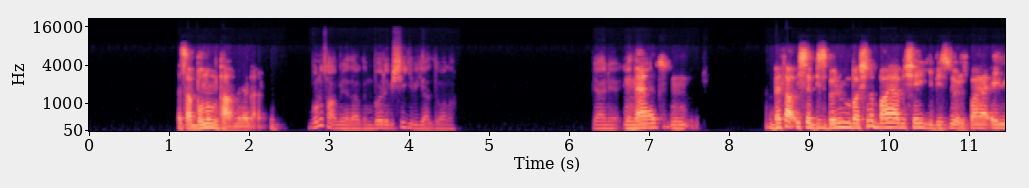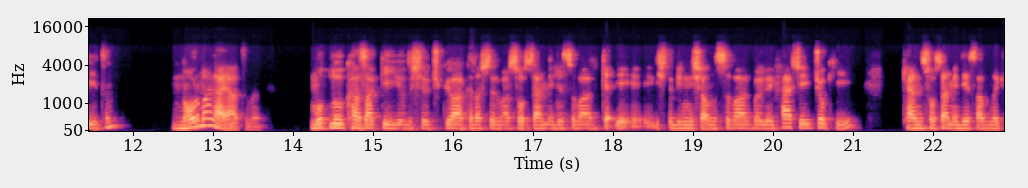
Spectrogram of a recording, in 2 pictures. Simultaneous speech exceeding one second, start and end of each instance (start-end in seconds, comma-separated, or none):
none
